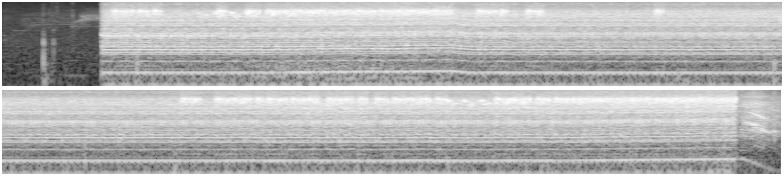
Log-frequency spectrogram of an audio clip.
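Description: A string trimmer engine whines loudly and steadily.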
